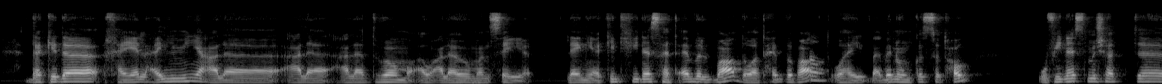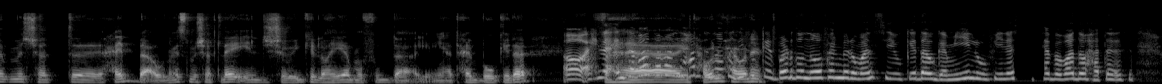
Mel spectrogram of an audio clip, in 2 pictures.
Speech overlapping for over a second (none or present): present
